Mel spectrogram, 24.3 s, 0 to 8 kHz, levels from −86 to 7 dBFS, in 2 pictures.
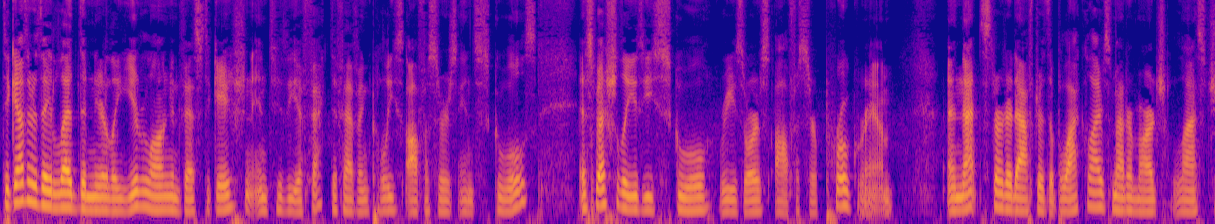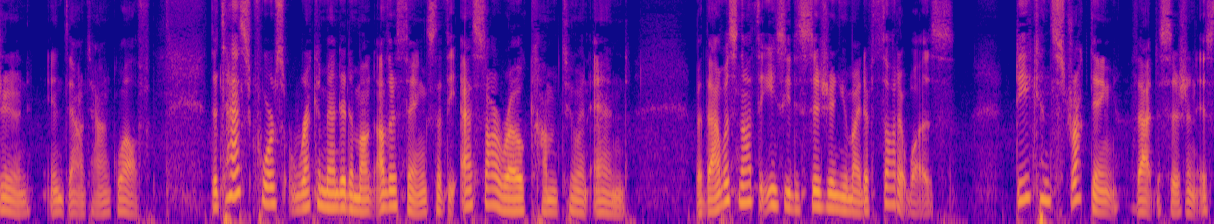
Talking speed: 165 wpm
